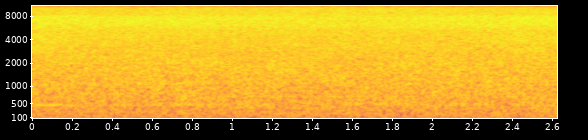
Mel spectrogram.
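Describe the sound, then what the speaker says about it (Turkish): Upper Düden Waterfall in Antalya, Turkey, roars as a steady, even rush of falling water. The broad hiss is constant and quite soft, with no voices over it. "Yukarı Düden Şelalesi, Antalya."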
